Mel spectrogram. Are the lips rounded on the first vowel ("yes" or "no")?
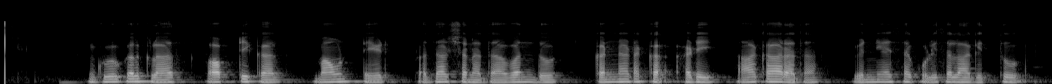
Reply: yes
